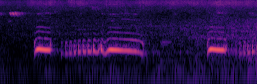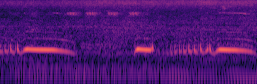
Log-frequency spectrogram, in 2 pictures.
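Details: White dove male calling to a female in energetic gacor style. Three low phrases each open with a short accented note, then a rapid throbbing pulse and a drawn-out level coo. A soft low rumble runs underneath, with faint high ticking.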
